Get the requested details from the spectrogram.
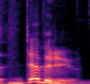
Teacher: there is no “v” sound in Japanese. “B” is used in its place.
